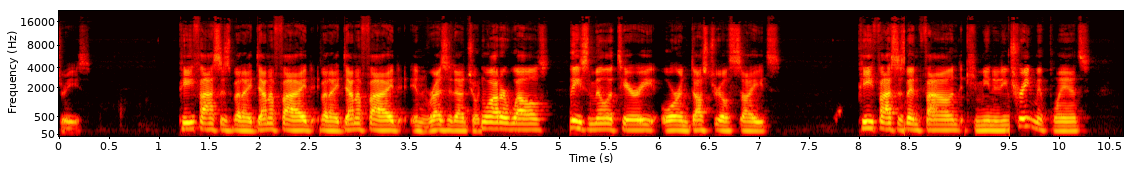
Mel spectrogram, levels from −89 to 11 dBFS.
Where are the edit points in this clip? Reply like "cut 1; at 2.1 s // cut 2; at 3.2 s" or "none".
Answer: cut 1; at 2.6 s // cut 2; at 4.2 s // cut 3; at 5.1 s // cut 4; at 8.5 s // cut 5; at 9.1 s // cut 6; at 9.5 s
